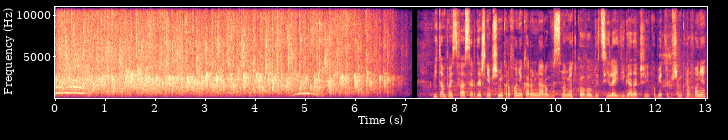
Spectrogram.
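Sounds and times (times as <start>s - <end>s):
applause: 0.0s - 7.2s
speech: 7.6s - 13.0s.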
